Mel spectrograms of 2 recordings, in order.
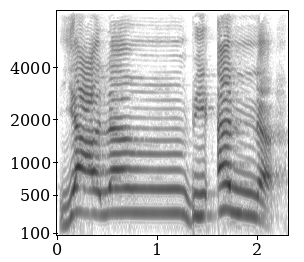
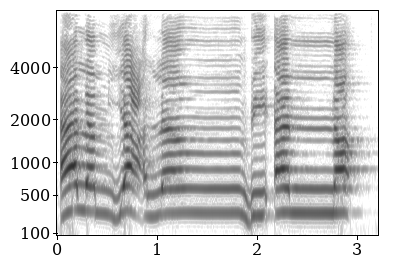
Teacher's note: My lips only come together when I get to the ba. They get real close, real thin. But they don't close. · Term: Ikhfa shafwiyya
